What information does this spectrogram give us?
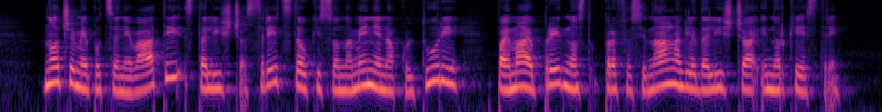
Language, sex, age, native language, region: Slovenian, female, 30-49, Slovenian, Savinja region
